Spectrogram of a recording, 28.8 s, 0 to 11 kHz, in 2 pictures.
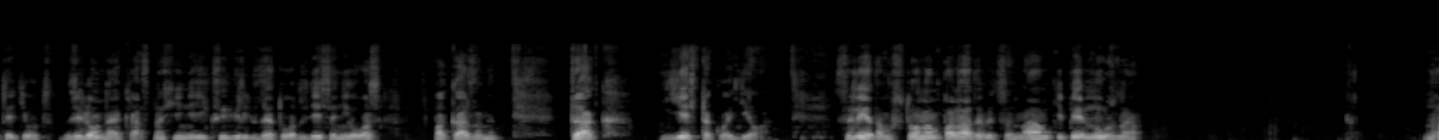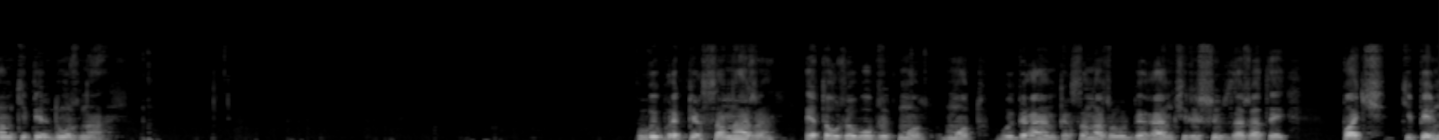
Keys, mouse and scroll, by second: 5.9 click, 6.7 middle click, 9.0 middle click, 10.2 middle click, 11.6 middle click, 13.5 middle click, 15.1 middle click, 15.6 scroll down 1, 15.9 scroll up 1, 16.0 middle click, 17.4 middle click, 20.7 click, 22.4 click, 23.5 click.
